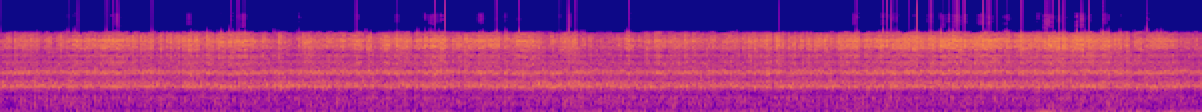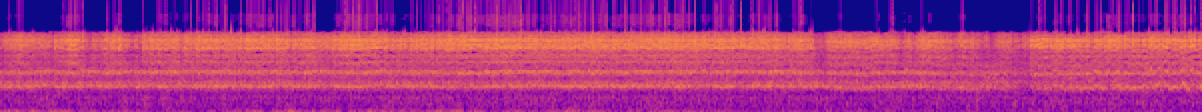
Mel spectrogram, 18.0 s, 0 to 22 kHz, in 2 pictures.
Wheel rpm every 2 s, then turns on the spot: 230, 230, 230, 230, 230, 230, 230, 230, 200.
none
